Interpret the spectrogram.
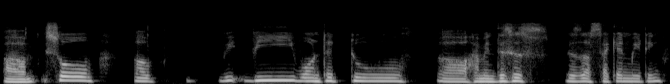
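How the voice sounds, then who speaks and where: A man's voice: mid-range voice, dry recording. A man introducing himself on an online working-group call, speaking hesitantly with many fillers. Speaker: engineer joining a working group. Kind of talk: casual meeting talk. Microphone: video call. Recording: dull lo-fi call audio.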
